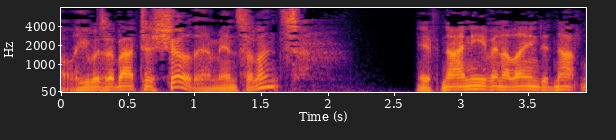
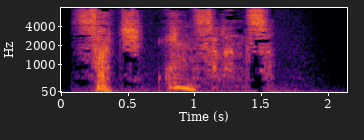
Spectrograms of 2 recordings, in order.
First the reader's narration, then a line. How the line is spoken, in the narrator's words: Saritha muttered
